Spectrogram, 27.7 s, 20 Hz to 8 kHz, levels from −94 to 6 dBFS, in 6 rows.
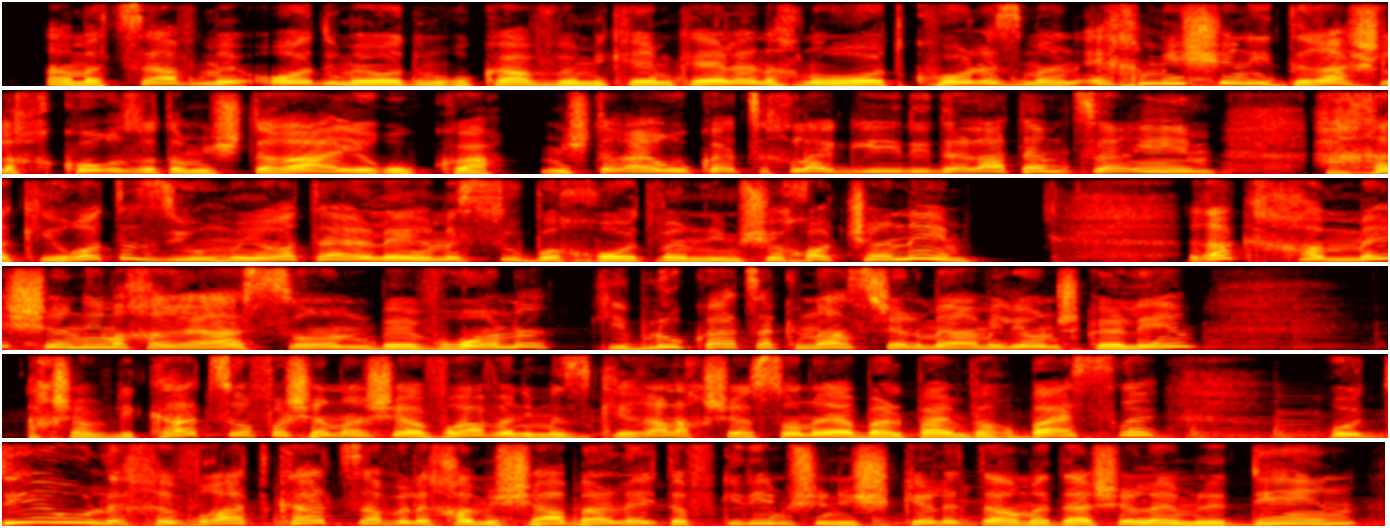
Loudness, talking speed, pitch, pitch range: -21 LUFS, 145 wpm, 235 Hz, 205-275 Hz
